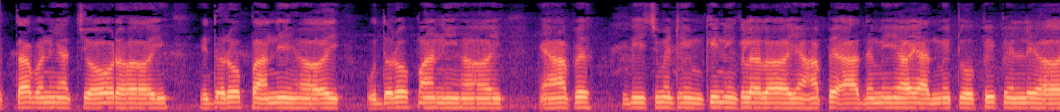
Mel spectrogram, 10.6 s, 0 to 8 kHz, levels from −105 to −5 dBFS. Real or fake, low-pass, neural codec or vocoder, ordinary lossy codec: fake; 7.2 kHz; vocoder, 22.05 kHz, 80 mel bands, WaveNeXt; MP3, 32 kbps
